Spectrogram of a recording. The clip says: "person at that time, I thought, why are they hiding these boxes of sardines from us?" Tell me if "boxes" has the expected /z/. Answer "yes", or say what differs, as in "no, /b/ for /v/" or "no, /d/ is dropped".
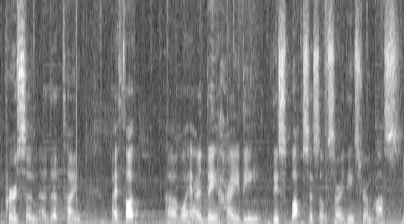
no, /s/ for /z/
